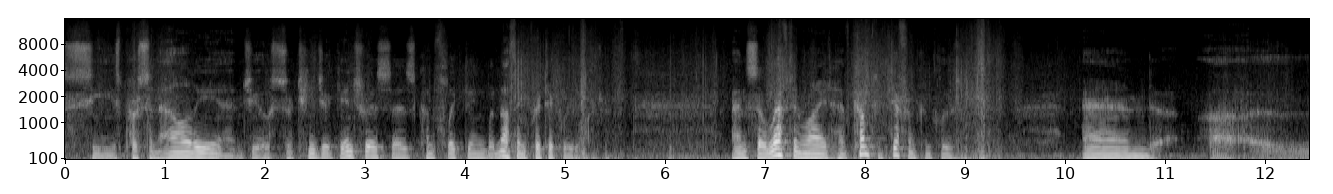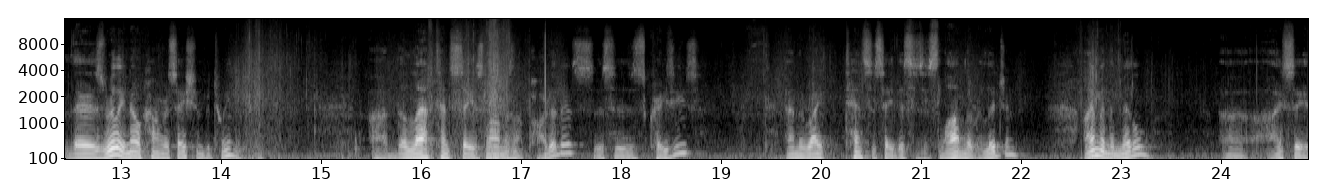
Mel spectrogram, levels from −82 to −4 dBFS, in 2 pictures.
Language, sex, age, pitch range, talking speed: English, male, 50-69, 85-115 Hz, 150 wpm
